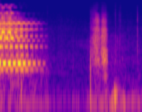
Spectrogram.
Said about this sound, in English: But that all being said and done, I apologize for the ringtone stuff going on here. They turned it off real fast.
